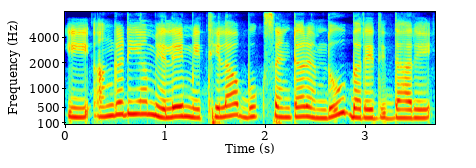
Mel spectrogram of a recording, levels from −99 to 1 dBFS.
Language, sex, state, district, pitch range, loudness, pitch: Kannada, female, Karnataka, Bidar, 235-270 Hz, -13 LUFS, 250 Hz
